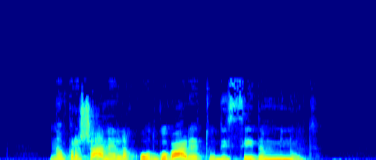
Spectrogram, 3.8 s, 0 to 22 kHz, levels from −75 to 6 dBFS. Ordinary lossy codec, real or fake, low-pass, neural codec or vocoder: MP3, 48 kbps; real; 19.8 kHz; none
